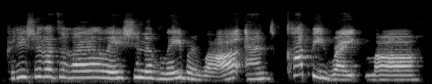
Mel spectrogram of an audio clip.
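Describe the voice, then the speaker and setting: Actress as spiteful thirties woman worker, sitcom table read. High, bright, unhurried, dry sarcasm. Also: animated. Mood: dry, flat. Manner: dry, slow, understated sarcasm. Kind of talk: live table read of comedy script.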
